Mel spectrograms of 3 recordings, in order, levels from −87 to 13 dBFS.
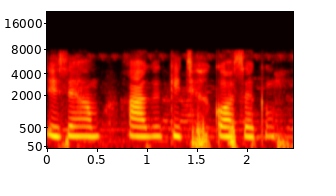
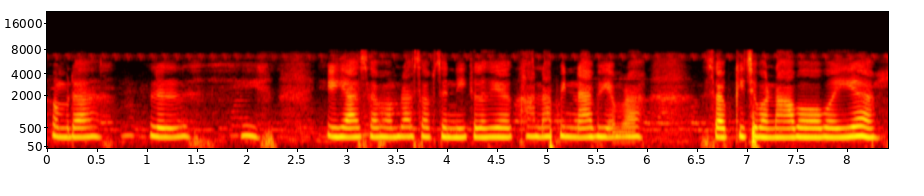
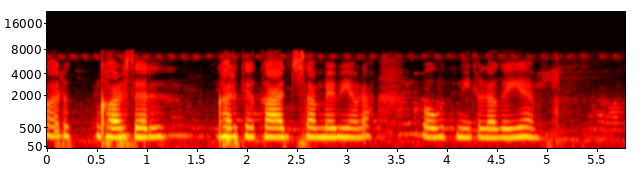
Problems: constant background noise, echo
